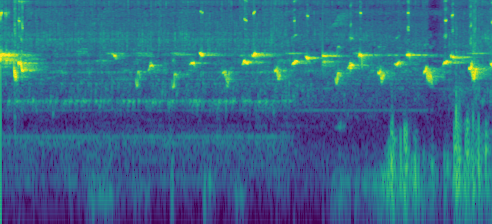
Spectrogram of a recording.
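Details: Sooty-headed bulbul singing a long rolling song meant to coax other bulbuls into song; a loud opening burst, then softer bubbly whistled notes in a steady string, with low thumping noises toward the end.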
